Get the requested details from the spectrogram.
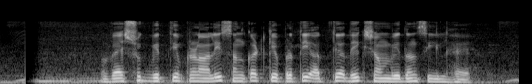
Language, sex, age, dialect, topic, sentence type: Hindi, male, 18-24, Kanauji Braj Bhasha, banking, statement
